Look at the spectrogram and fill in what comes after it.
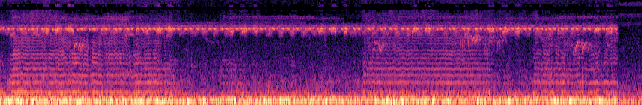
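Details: Honey bee visiting flowers to pollinate them in Siosar, Karo, North Sumatra, Indonesia; a rich, low humming buzz comes and goes in several passes, with a constant thin high whine and low rumble underneath.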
